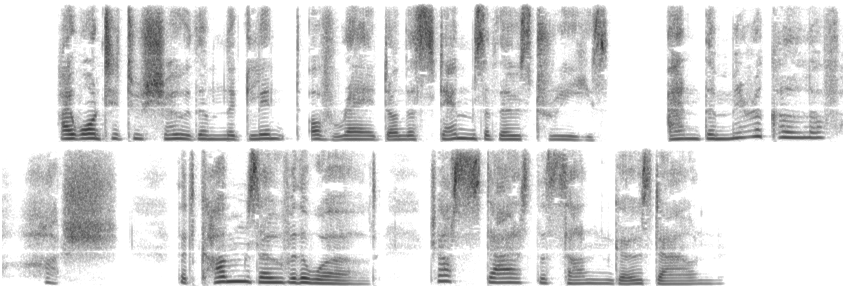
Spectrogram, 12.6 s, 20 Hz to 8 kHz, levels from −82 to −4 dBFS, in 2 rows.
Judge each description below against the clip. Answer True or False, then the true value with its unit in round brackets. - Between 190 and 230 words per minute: False (155 wpm)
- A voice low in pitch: False (220 Hz)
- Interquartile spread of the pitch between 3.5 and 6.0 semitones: True (4.3 semitones)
